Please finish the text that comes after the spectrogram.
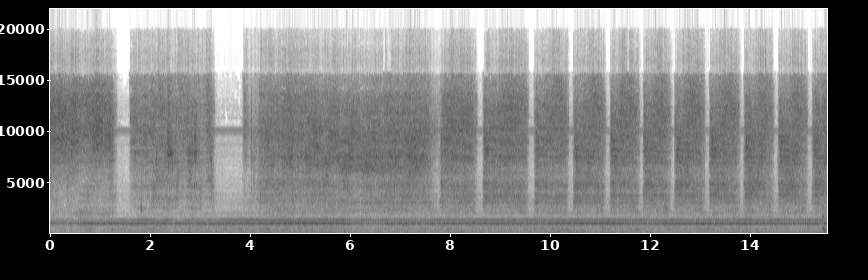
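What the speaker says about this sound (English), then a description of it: "it took a few more strokes of the sandpaper to clear off that back edge" Sandpaper at 180 grit rubs against a spinning softwood Christmas ornament on a lathe, giving a loud steady hiss broken by a regular run of short strokes, close up with the motor droning underneath.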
